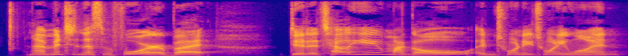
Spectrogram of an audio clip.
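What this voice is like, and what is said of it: Country-sounding accent. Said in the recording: “That sounded really country.”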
